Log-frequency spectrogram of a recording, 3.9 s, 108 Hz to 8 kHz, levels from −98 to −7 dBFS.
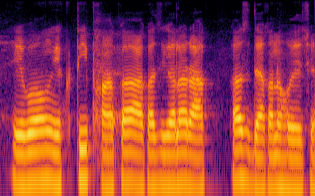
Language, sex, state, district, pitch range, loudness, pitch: Bengali, male, West Bengal, Kolkata, 130-145 Hz, -21 LUFS, 135 Hz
